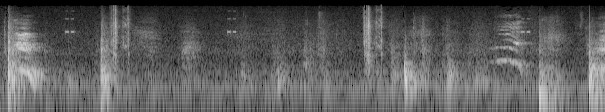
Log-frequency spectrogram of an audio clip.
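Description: Irregular thumps and knocks on a wooden stage as a performer moves off behind folding screens, about five in all and spread unevenly, over a steady low hum.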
